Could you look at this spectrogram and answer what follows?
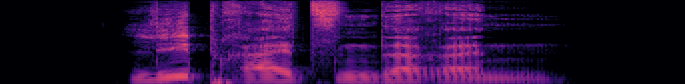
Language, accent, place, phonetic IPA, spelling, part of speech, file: German, Germany, Berlin, [ˈliːpˌʁaɪ̯t͡sn̩dəʁən], liebreizenderen, adjective, De-liebreizenderen.ogg
- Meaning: inflection of liebreizend: 1. strong genitive masculine/neuter singular comparative degree 2. weak/mixed genitive/dative all-gender singular comparative degree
